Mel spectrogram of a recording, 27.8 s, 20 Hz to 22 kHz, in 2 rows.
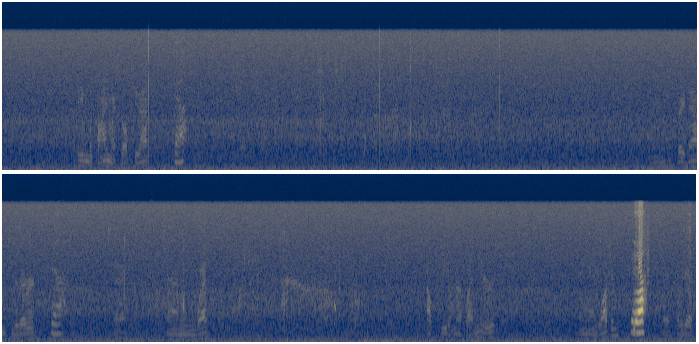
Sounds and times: Speech: 0:01.5 - 0:03.7, 0:13.0 - 0:15.2, 0:16.2 - 0:16.4, 0:17.2 - 0:18.0, 0:22.4 - 0:23.8, 0:25.5 - 0:27.7.

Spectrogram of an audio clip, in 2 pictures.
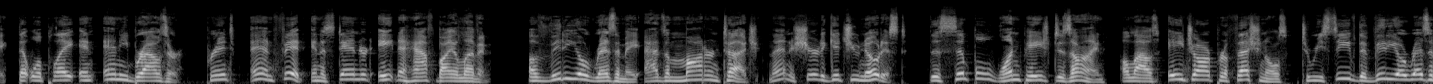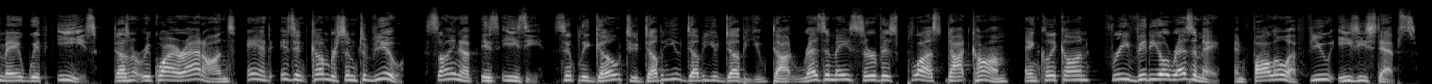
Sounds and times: Speech: 0:00.0 - 0:28.6.

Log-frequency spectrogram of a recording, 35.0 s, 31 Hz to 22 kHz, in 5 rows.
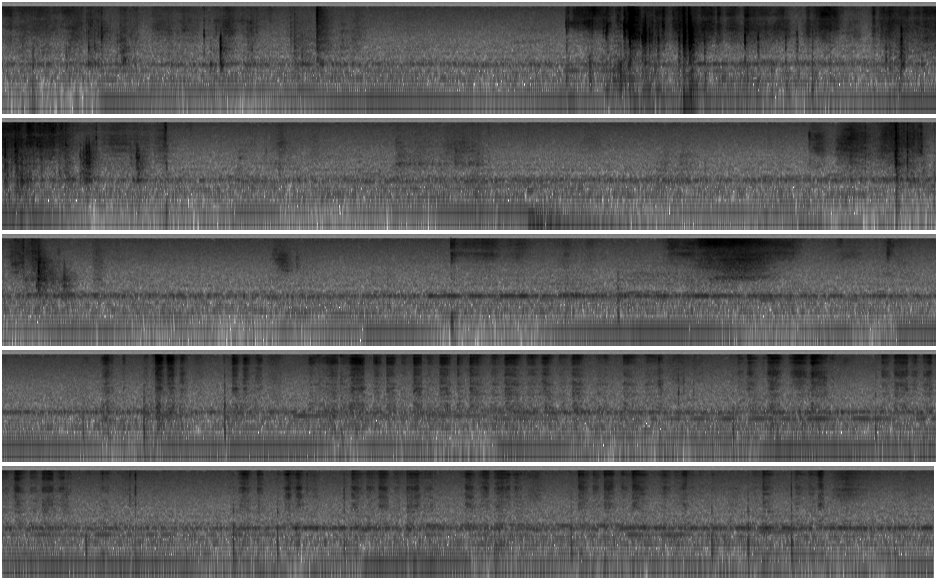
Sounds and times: Writing: 0:21.8 - 0:28.8, 0:29.7 - 0:34.4.

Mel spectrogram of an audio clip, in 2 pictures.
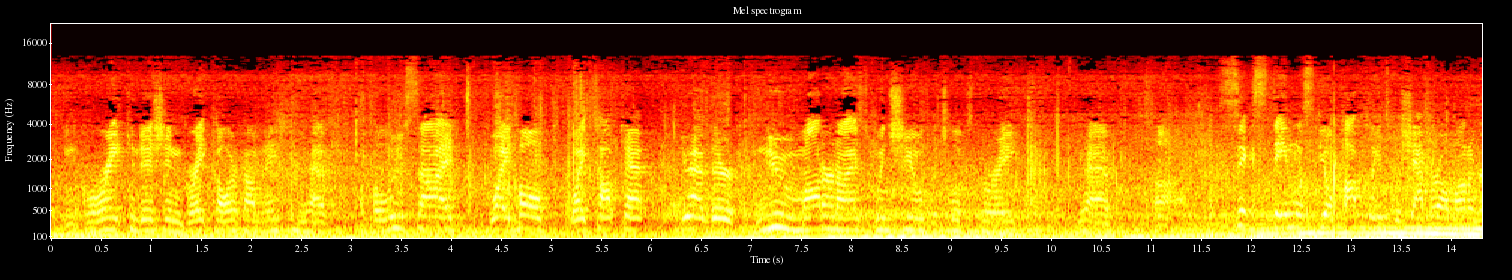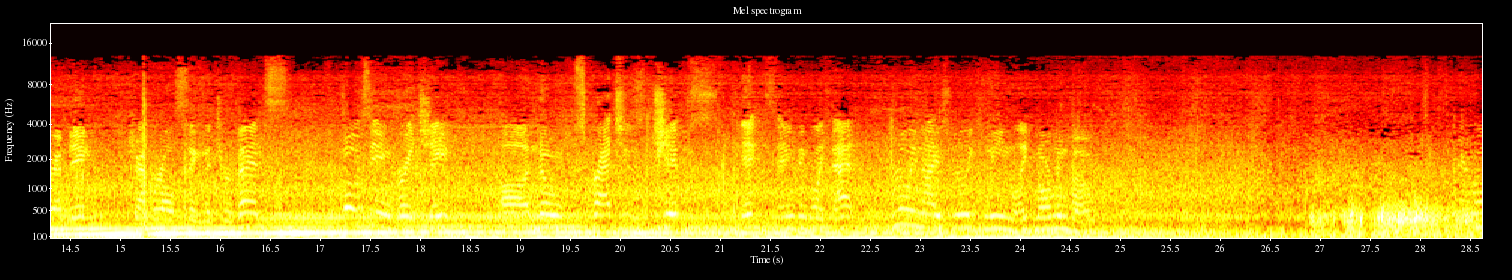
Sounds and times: Speech: 0:00.0 - 0:24.8, 0:28.3 - 0:28.6.

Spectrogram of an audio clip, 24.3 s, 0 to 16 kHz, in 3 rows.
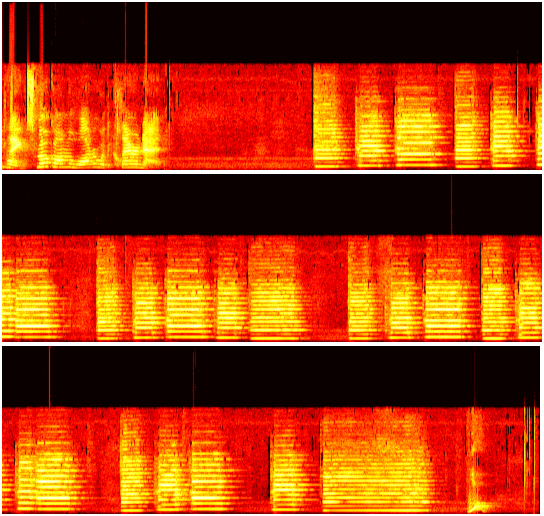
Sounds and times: Music: 0:04.7 - 0:12.7, 0:13.3 - 0:22.7.

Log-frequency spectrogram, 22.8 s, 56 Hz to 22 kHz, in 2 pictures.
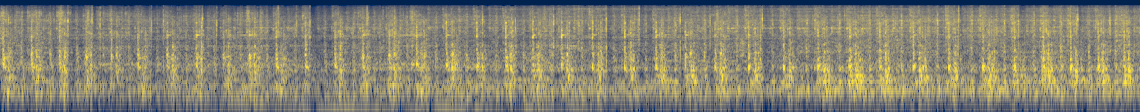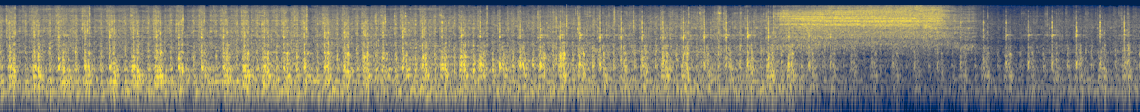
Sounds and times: Engine: 0:00.0 - 0:22.8
Outside, rural or natural: 0:00.0 - 0:22.8.

